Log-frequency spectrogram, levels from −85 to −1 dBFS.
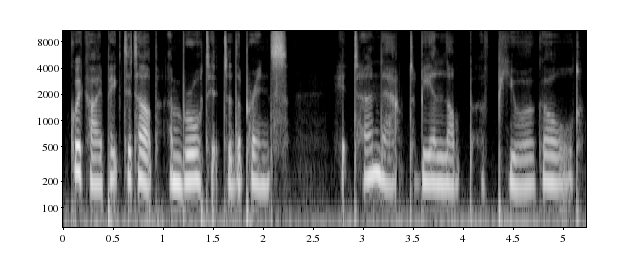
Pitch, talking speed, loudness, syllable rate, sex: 200 Hz, 230 wpm, -22 LUFS, 5.4 syllables/s, female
